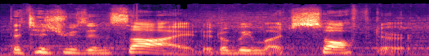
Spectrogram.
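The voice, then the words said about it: Imitates another person's voice. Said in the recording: “That's my Irvin Smith impression. ... Pretty good.”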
